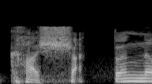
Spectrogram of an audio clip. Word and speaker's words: Coshocton: Jeff in Coshocton, Ohio.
